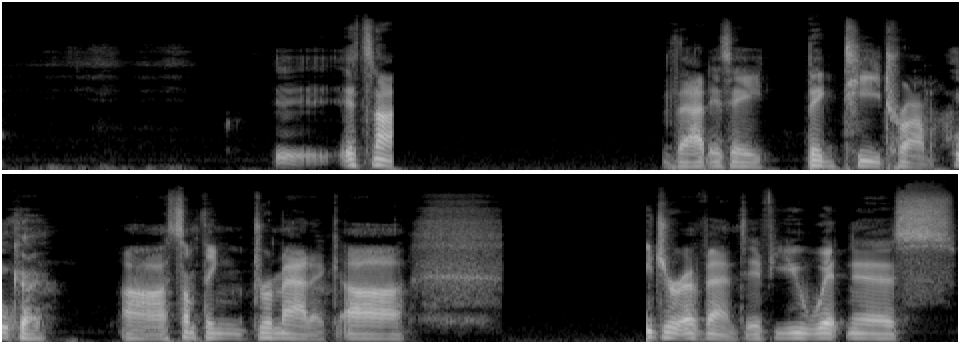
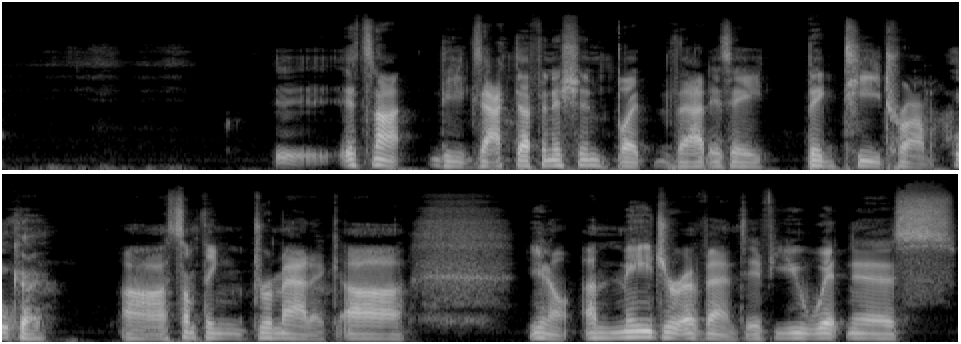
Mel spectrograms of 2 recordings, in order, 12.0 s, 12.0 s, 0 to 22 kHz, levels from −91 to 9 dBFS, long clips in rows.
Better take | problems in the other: second | audio cutting out; at 2.5 s for 1.5 s and at 9 s for 1 s

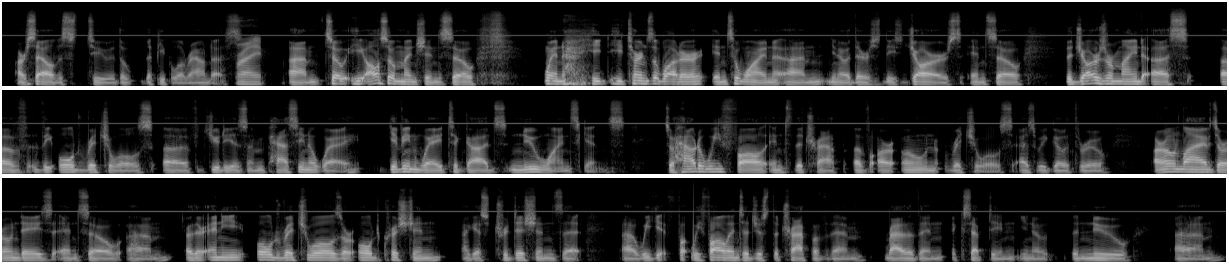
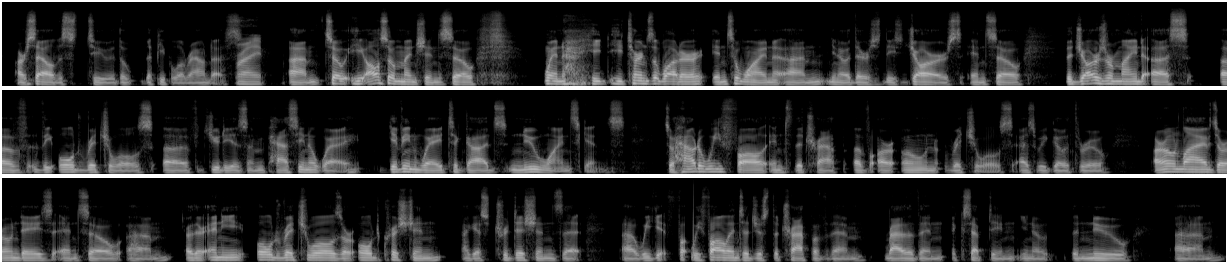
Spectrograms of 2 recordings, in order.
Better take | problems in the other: second | high-pitched whine; noticeable; throughout; 4 kHz, 15 dB below the speech

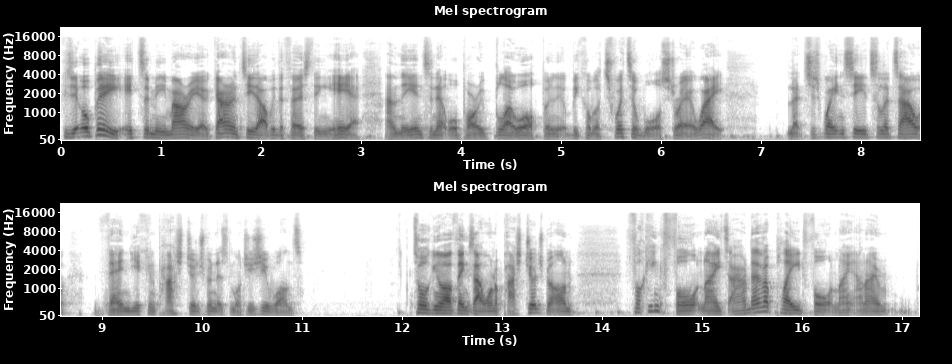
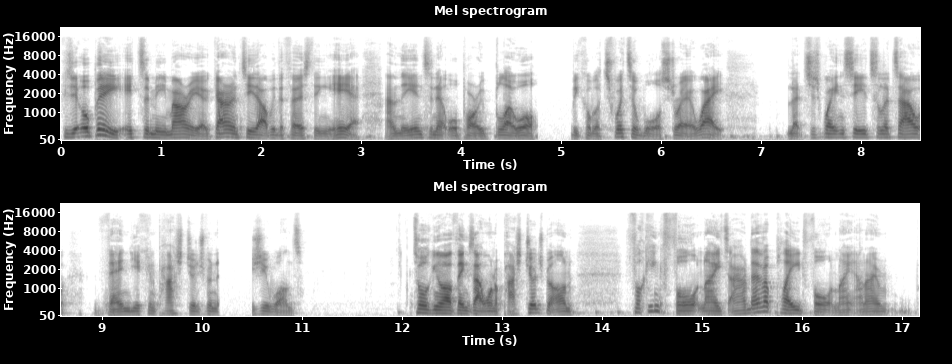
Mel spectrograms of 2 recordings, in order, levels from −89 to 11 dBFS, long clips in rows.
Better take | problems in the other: first | audio cutting out; at 5 s and at 10 s

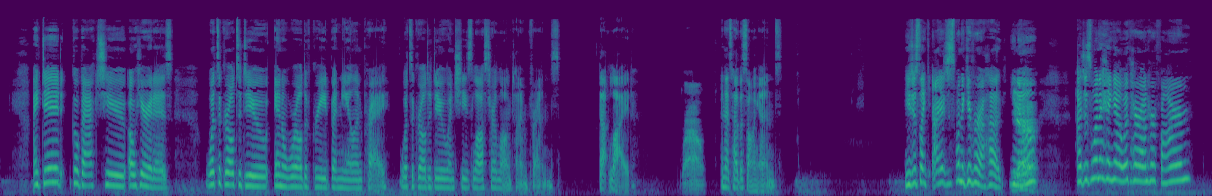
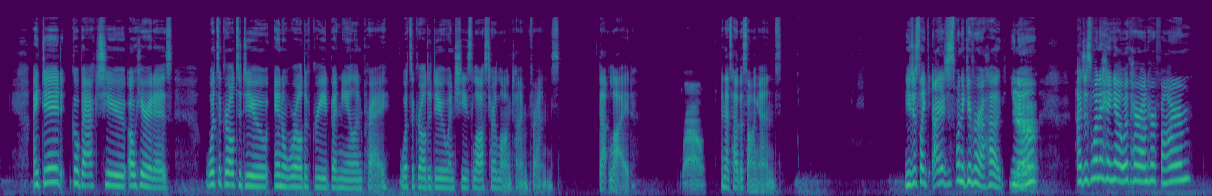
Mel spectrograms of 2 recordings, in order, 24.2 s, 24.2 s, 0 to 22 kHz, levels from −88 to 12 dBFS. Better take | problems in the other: second | garbled, watery; slightly; nothing above 14.5 kHz

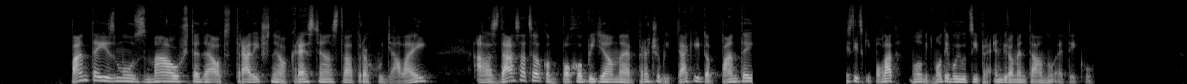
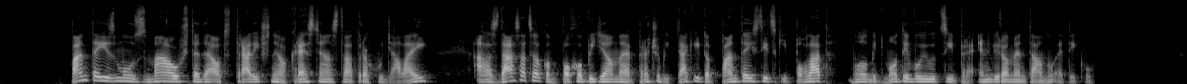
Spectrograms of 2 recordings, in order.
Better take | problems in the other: second | audio freezing; at 7.5 s for 1 s

